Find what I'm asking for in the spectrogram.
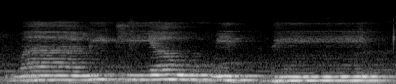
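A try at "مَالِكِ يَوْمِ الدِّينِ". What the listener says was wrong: Nggih, ini juga Masya Allah. Nah, seperti itu nggih.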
